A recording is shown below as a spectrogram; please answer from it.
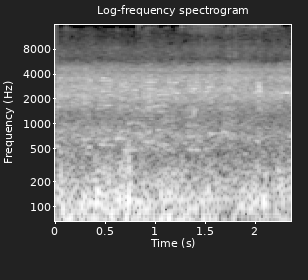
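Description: Wind buffeting a phone microphone in a loud, uneven low rumble, over a steady hiss of sea surf and faint voices of a crowded beach.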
